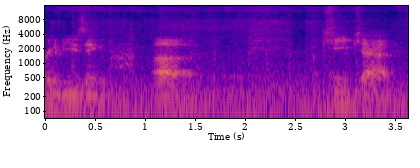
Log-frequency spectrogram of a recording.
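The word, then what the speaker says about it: KiCad: to be using uh key CAD I think is how you say it that's right yeah yeah um and also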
